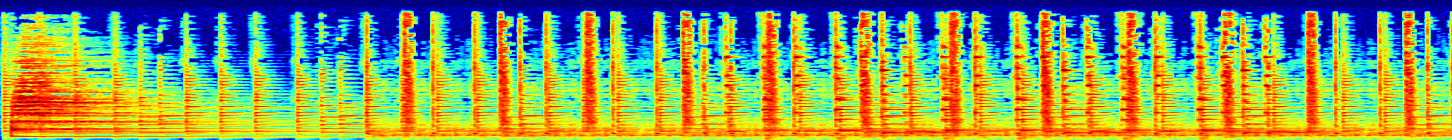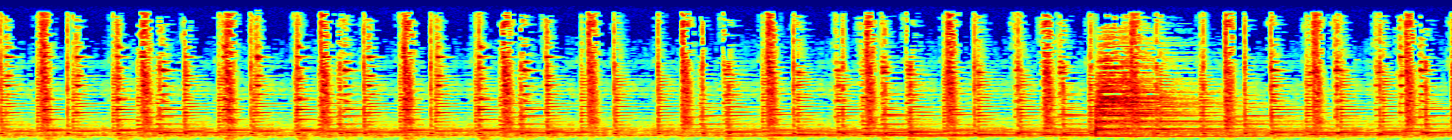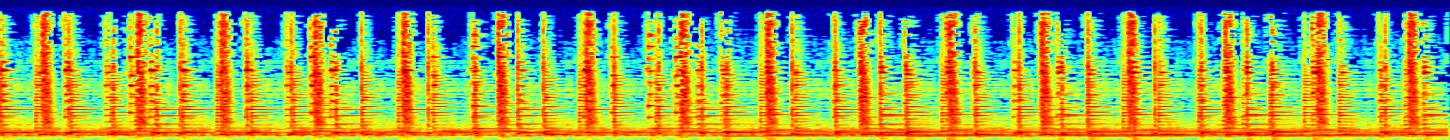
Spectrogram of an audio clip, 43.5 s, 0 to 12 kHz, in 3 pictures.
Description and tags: Town of Tranqness
Catchy rpg town song. You can use it for whatever without credit, commercial or non. 100% FREE. Tell me what it is if u want tho, I'm curious :)
RPG, background, cartoon, catchy, funny, game, silly, theme, town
